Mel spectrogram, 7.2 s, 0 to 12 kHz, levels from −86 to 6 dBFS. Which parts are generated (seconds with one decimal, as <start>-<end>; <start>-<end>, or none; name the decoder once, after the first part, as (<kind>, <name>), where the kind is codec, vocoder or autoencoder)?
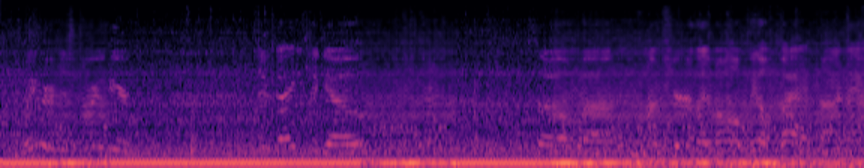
0.4-0.9 (vocoder, Vocos); 3.0-3.8; 4.6-7.2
